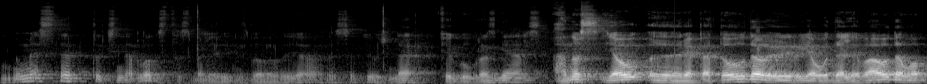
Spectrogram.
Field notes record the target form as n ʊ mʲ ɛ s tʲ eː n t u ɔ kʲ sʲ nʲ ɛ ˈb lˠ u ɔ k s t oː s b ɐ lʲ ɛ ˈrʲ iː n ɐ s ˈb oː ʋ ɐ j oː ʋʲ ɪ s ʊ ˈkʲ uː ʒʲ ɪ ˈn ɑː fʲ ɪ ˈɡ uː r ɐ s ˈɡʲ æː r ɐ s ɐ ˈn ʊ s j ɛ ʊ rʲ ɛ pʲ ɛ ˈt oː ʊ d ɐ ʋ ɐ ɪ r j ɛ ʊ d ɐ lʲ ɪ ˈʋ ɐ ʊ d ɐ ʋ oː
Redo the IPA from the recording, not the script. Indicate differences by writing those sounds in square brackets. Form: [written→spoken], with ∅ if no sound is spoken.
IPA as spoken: n ʊ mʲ ɛ s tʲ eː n t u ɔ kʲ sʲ nʲ ɛ ˈb lˠ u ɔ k s t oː s b ɐ lʲ ɛ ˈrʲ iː n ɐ s ˈb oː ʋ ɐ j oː ʋʲ ɪ s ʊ ˈkʲ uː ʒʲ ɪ ˈn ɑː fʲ ɪ ˈɡ uː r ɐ s ˈɡʲ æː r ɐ s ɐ ˈn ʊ s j ɛ ʊ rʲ ɛ pʲ ɛ ˈt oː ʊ d ɐ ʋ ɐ ɪ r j ɛ ʊ d ɐ lʲ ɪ ˈʋ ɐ ʊ d ɐ ʋ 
